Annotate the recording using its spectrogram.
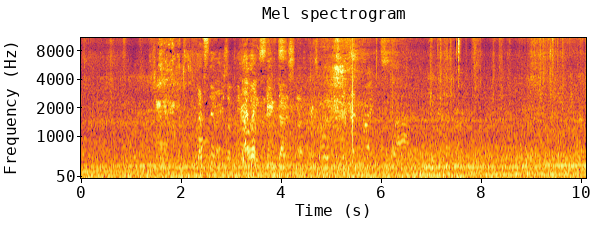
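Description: Steady engine drone and road noise heard inside a moving bus, with faint voices of passengers in the background.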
